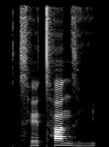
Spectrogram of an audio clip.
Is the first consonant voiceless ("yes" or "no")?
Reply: yes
